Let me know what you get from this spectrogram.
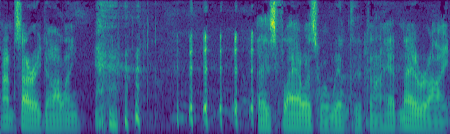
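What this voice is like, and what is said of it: Put-on Australian accent. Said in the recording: “this would be an Australian accent... Straight from Wallamaloo. Totally authentic... It's not vaudevillian in any way or unbelievable... in an Australian accent”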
